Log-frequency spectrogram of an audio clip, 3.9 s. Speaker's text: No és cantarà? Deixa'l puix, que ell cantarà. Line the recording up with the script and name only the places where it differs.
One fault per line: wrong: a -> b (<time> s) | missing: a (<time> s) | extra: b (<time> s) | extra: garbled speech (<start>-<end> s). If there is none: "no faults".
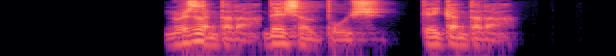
no faults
